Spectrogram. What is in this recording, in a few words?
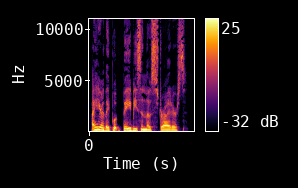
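citizen remarks, female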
